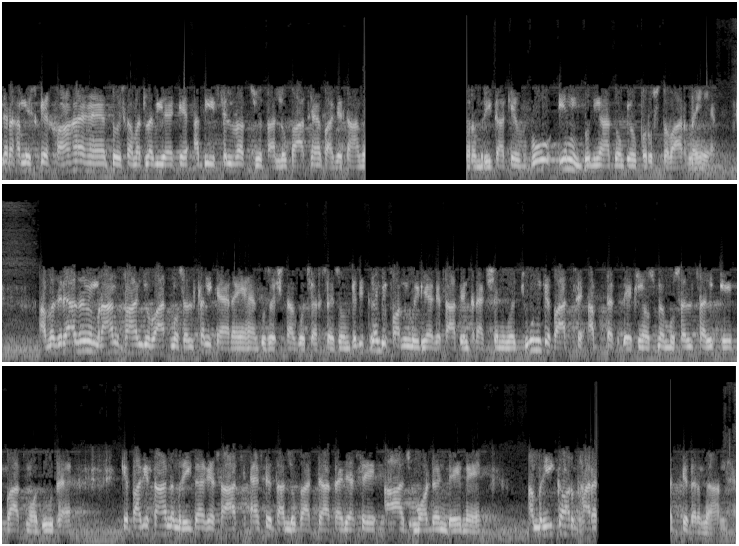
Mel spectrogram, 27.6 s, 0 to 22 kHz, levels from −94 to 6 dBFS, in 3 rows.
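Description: Rebuffering stalls occur at 4.54 s and 25.81 s: playback runs dry, drops to silence for 1.28 s and 0.93 s, then resumes exactly where it stopped, losing nothing.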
